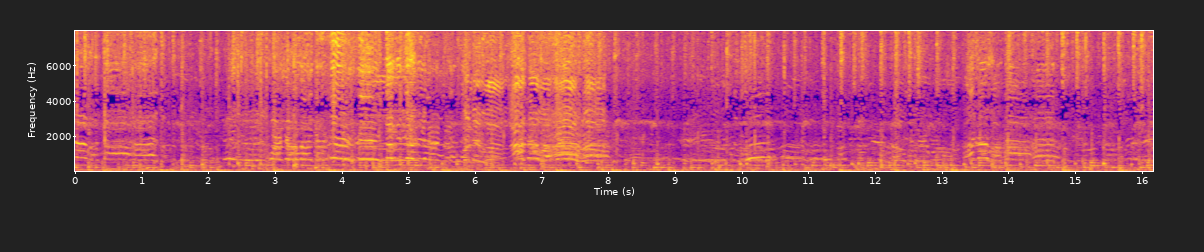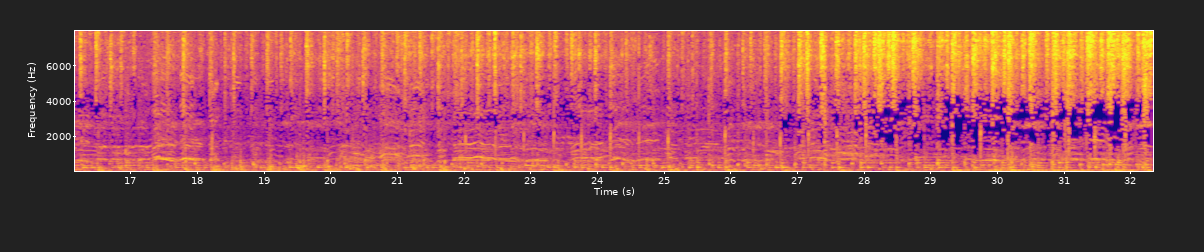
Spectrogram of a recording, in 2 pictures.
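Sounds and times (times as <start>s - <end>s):
drums at an anti-racist demonstration: 0.0s - 32.3s
people shouting at an anti-racist demonstration: 2.1s - 32.3s
whistles at an anti-racist demonstration: 8.0s - 9.1s, 31.9s - 32.3s.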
